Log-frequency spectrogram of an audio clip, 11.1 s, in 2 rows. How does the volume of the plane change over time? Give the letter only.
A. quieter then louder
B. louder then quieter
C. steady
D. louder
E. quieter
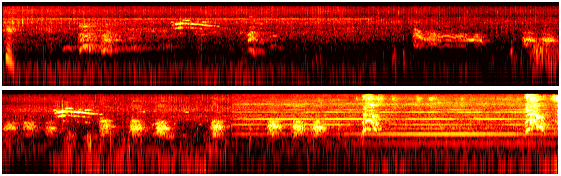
D.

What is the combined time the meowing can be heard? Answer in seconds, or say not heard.
3 s.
